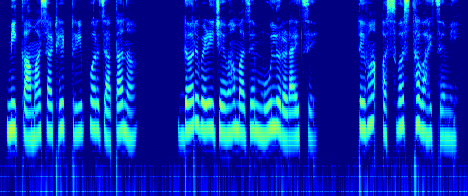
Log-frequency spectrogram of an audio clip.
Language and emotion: Marathi, sad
